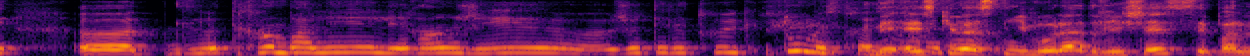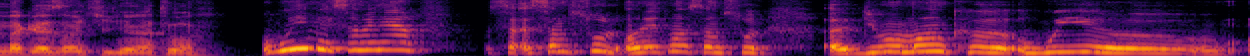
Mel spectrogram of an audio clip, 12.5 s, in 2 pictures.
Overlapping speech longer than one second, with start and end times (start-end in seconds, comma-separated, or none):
none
